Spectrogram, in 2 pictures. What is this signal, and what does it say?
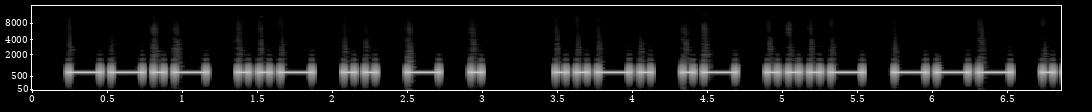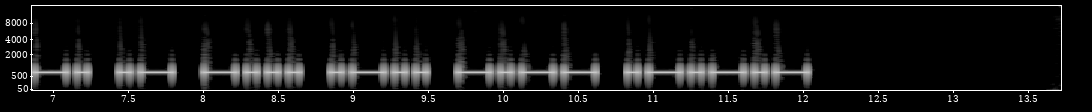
Morse code, heard as a keyed tone, about 17 wpm, 700 Hz. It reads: QUITE FAVORABLY.
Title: Pangram Challenge v2 - 17wpm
